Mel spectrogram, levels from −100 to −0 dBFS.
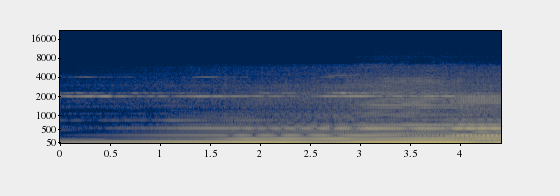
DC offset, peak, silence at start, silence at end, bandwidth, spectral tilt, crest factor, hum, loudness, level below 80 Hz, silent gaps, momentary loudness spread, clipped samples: under 0.1%; -22 dBFS; 0 s; 0 s; 5.4 kHz; -8.5 dB/octave; 12 dB; none; -36 LUFS; -34 dBFS; none; 14 LU; under 0.1%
